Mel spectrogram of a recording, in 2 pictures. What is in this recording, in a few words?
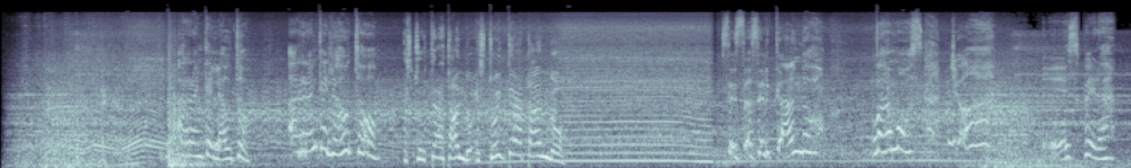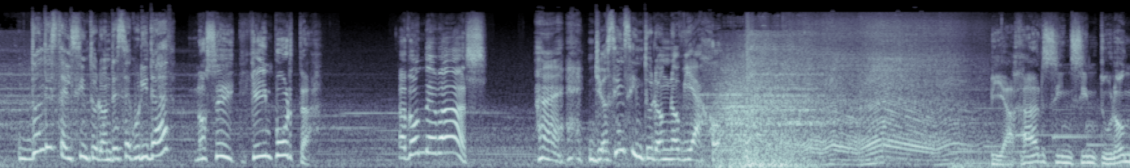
Spanish radio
